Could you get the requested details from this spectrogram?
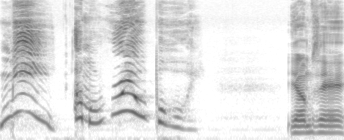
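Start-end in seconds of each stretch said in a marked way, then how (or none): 0.0-2.0 very high cartoon puppet voice. Mocking how some people sound, quoting Pinocchio in a Pinocchio voice. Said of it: "what was it Pin- Pinocchio?".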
